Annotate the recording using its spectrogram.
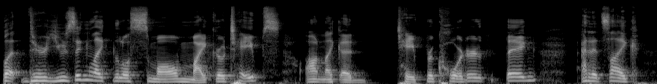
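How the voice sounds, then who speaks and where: A man co-hosting a casual film discussion, speaking haltingly and often repeating sounds and words as he goes. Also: fairly high pitch. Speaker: film podcast co-host.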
